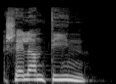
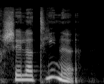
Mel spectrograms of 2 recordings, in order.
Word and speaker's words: Gelatine: Aber es gibt auch Menschen, die sagen zum Beispiel Gelatine. Und ich weiß schon, ich will jetzt auch nicht super gescheit oder obergescheit da daherreden, aber ist halt einfach falsch. Und sagt's mir, wenn ich irgendwas falsch ausspreche, aber man kann auch sagen, es ist einfach Gelatine.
